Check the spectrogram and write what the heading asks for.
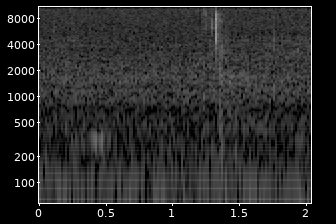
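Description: Near silence, with one or two faint clicks a little past one second in, typical of a computer keyboard key being pressed.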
